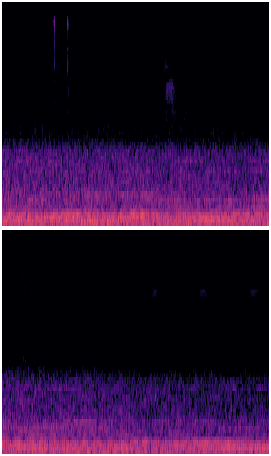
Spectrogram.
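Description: Steady low outdoor hum and rumble, with a small bird giving short high chirps, about two a second, from halfway through.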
